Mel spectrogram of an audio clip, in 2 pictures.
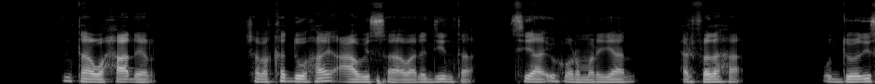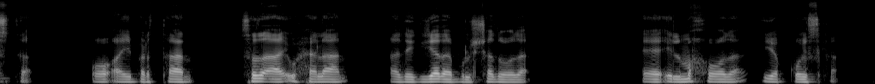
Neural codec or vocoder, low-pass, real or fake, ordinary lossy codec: none; none; real; none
